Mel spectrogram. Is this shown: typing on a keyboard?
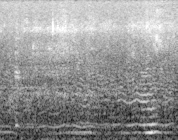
no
